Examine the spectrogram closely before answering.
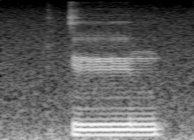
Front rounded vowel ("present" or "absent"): present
